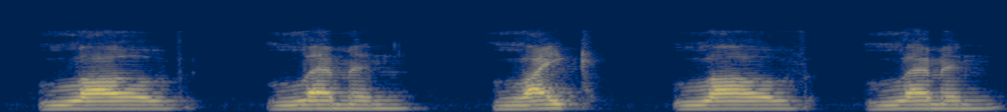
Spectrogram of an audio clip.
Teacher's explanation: it sounds like L like love lemon like love lemon okay it's a very strong L sound and the teeth are slightly biting the tongue · it's a very strong L sound, and the teeth are slightly biting the tongue. Oh, and there's vibration coming from the throat.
